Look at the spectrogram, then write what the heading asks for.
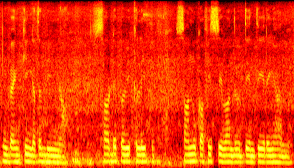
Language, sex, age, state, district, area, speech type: Punjabi, male, 18-30, Punjab, Gurdaspur, urban, spontaneous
